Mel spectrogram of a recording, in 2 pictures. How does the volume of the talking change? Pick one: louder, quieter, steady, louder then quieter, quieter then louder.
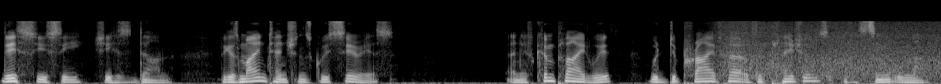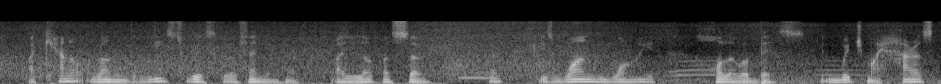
steady.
